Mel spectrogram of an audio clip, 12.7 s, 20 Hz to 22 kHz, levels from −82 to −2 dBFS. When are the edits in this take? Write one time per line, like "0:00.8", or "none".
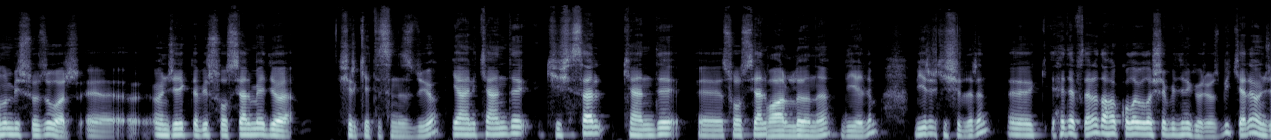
0:04.4
0:06.1
0:07.7
0:09.4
